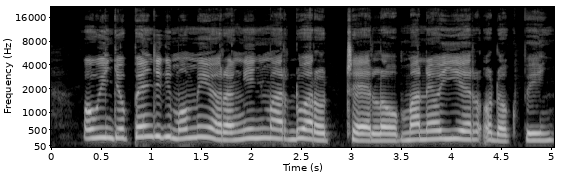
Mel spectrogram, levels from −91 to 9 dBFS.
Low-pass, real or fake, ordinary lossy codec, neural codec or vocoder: none; real; none; none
